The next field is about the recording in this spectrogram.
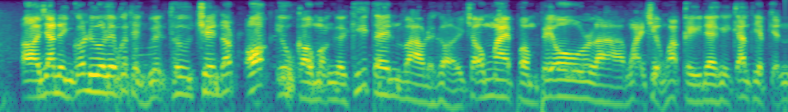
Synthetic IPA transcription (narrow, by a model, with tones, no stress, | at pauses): ʔəː˨˩zaː˧ɗï˨˩ŋ̟kɔ˨˦ɗɨ˧əle˧mkaː˨˦˥kt̪ï˧˩ŋ̟hwḭ˧˨ənt̪ʰɨ˧t͡ɕe˧nɗɔ˦˥t̚ʔɔ˦˥k̚ʔi˧əwkə˨˩wmɔ̰˧˨jŋɨ˨˩əjki˨˦t̪e˧nvaː˨˩wɗe˧˩ɣəː˧˩jt͡ɕɔ˧ʔə˧wŋ͡mmaː˧jpə˨˩mpe˧ʔo˧laː˨˩ŋwa̰ː˧˨jt͡ɕɨ˧˩əŋhwaː˧ki˨˩ɗe˨˩ŋḭ˧˨kaː˧nt̪ʰi˨˩əp̚t͡ɕə̰˧˨n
